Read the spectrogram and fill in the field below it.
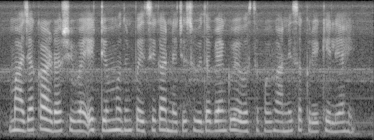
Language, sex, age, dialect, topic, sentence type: Marathi, female, 31-35, Standard Marathi, banking, statement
